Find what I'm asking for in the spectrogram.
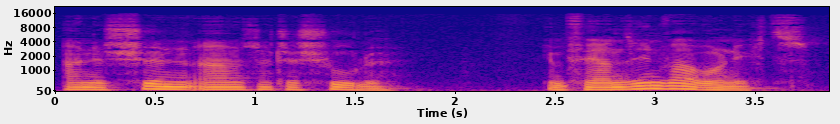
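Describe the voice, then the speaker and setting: An actor playing a wry, analytical husband in a radio crime drama, reasoning aloud in a deliberate, musing way. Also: male voice, lowish voice, warm tone, natural voice. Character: wry analytical husband puzzling out a child's grisly drawings.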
